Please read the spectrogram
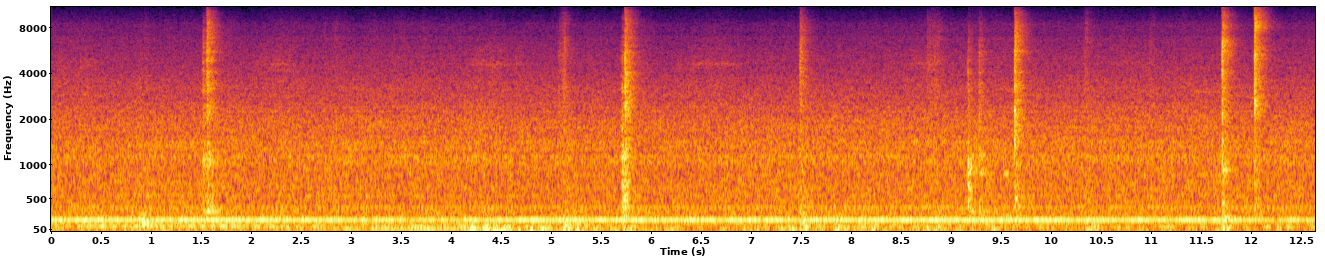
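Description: Hard PVC pipe fittings being handled on a workbench: a few short, sharp clicks and knocks as the pieces are fitted together and set down, over a steady low hum in the room.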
